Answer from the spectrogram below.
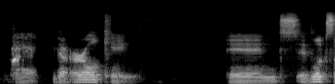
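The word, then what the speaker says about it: Erlking: stems from Earl Conan and it's okay the Earl King and it looks like Earthling but it's Earl King but it's also sorry I pronounced it wrong yeah it's e-er-l-k-i-n-g and um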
